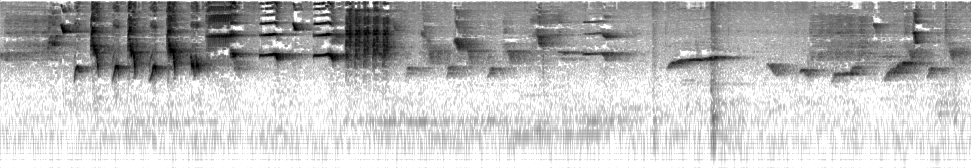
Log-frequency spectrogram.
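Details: Orange-headed thrush lure song for triggering singing: rapid, sharp, repeated chips and high whistles in a lively burst, then quieter slurred whistles and short varied phrases, with a single click midway.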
